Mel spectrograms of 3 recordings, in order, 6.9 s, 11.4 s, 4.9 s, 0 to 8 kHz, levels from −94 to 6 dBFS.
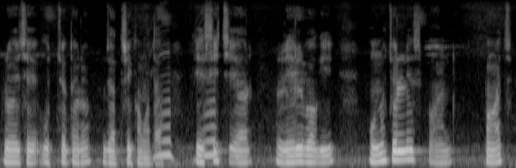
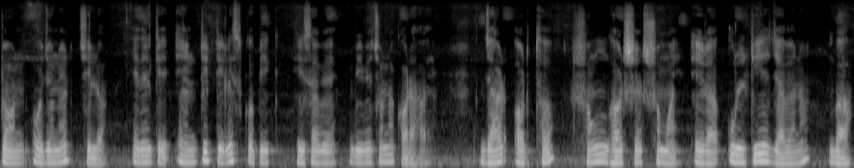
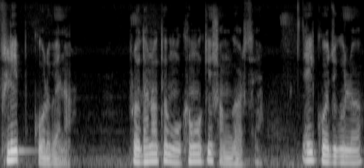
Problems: none marked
